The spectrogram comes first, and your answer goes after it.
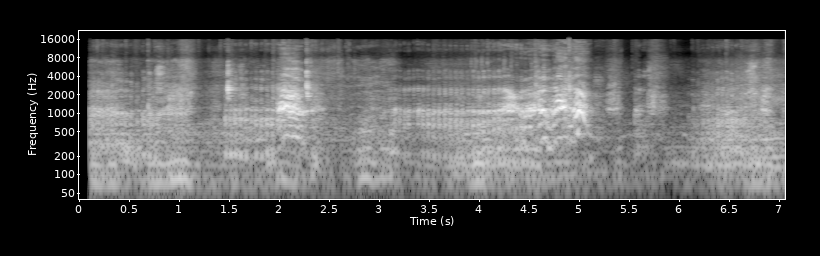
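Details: Five-month-old pit bull puppy growling in rough, rumbling bursts, swelling louder and harsher around the second and fifth seconds before easing, with short gaps between the growls.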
